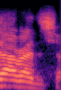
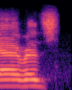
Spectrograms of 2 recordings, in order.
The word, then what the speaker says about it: Aarons: i'm gonna say max aaron's a lot of commentators say aarons some say aarons i'm the i'm in the irons camp um so i'm gonna i'm gonna stick with that pronunciation it's almost like the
